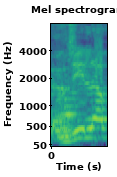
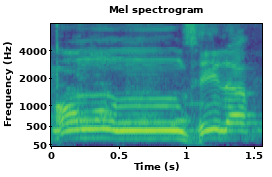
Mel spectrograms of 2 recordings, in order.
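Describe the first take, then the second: First: It starts with a plain j sound. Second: It starts with a heavy z sound. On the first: The speaker calls it wrong. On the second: The speaker calls it right.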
